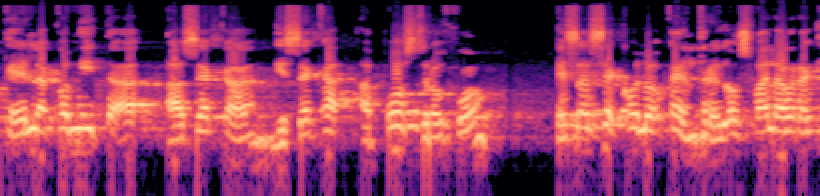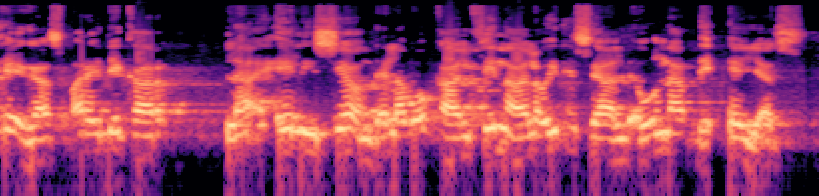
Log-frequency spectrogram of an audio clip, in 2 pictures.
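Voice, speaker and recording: A man with a fairly high voice teaches slowly and patiently, repeating each sound and stressing what matters. His voice rings in an echoey room with a long reverb tail. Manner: slow, repeats words and stresses key points. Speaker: Biblical Greek teacher. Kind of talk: recorded lesson explaining slides.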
